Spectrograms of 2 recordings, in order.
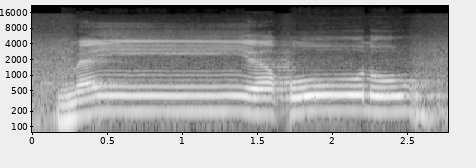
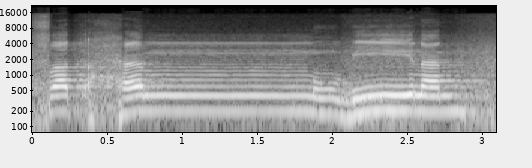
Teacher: suara nun mati atau suara huruf yang bertanwin dileburkan atau dimasukkan ke huruf setelahnya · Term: idgham bi gunnah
